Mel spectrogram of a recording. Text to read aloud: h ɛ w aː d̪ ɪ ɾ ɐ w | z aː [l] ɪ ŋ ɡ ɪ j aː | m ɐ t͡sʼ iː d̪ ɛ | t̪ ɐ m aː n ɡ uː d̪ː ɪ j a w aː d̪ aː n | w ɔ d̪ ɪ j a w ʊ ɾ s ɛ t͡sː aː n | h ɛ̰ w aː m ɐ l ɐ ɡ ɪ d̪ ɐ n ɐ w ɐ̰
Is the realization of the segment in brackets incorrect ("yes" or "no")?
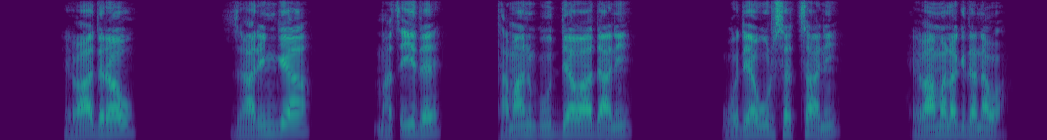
yes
